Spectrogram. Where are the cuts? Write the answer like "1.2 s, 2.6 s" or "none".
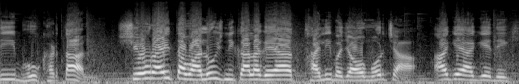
none

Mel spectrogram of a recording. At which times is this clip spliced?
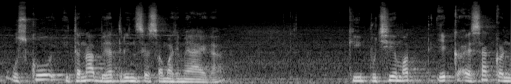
none

